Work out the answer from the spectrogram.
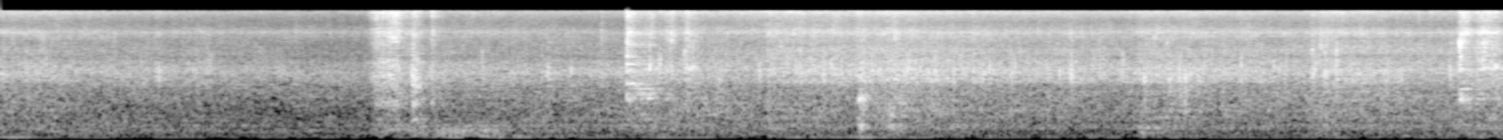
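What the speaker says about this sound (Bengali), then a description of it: "ঢেঁড়স ভাজি করছি" Sliced okra fries in a pan on a stove, giving a soft, even hiss of sizzling oil throughout. Scattered light stirring clicks and scrapes sit on top, and there is no speech.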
